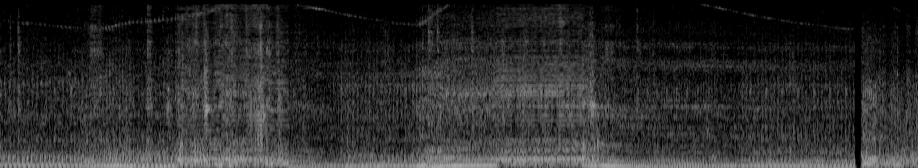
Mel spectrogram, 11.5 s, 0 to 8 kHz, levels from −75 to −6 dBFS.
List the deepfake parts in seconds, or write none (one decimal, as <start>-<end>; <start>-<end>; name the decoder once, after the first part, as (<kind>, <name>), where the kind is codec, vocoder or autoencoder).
2.2-3.6 (vocoder, HiFi-GAN); 6.2-7.3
